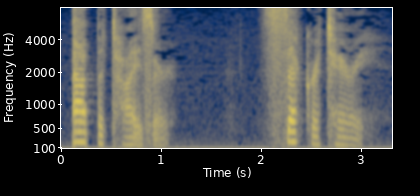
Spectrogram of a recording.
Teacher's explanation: Primary stress is at the beginning of these words, but the T still falls on a stressed syllable. It's secondary stress, a little weaker but still stressed. That's why it's still a true T.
